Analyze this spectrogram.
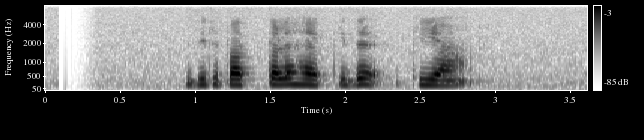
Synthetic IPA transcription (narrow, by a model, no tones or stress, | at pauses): id̪iʈəpat̪kələɦækid̪əkijaː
